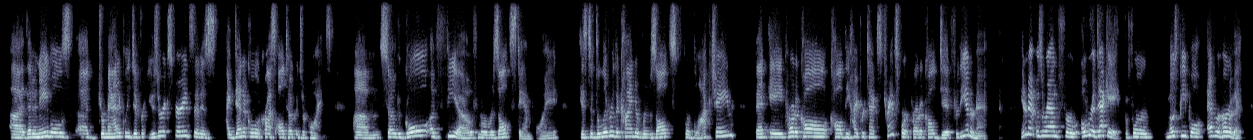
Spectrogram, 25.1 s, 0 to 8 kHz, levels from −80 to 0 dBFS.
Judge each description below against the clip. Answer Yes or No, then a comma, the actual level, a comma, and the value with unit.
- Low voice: No, high, 200 Hz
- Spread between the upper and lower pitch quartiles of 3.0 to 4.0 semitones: No, average, 4.8 semitones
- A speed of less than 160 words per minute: Yes, average, 145 wpm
